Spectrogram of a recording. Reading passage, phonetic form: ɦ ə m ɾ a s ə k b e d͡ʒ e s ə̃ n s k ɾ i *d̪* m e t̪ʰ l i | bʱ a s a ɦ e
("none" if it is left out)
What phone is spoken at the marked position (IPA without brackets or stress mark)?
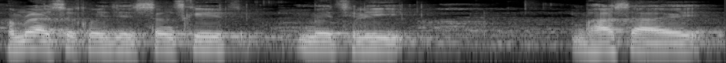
t̪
